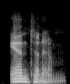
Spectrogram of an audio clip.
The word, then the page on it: antonym: American English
